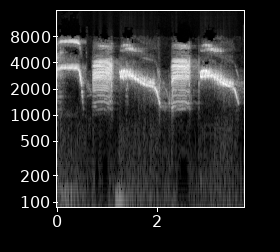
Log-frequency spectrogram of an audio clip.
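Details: Asian pied starling song with a full fill-in repertoire: harsh buzzy rasping blocks alternate with long, loud whistles that slide downward, in a steady back-and-forth pattern. A faint low rumble sits underneath.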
